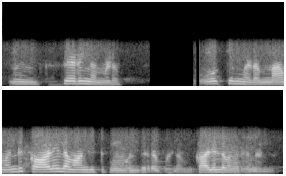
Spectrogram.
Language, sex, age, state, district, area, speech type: Tamil, female, 30-45, Tamil Nadu, Krishnagiri, rural, conversation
